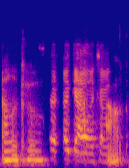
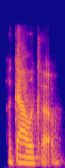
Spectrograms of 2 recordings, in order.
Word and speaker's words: Agalico: Alago, I think, am I saying it right? Alago? Agalico. There we go.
